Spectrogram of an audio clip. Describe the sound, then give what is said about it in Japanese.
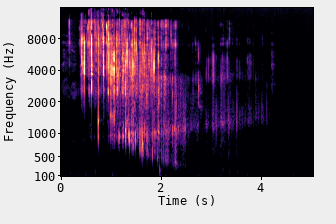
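Fizzy, crackling Meguru Hazy IPA beer pours into a Rueda glass for a couple of seconds, then the foam keeps hissing and popping softly as it settles. No one speaks. “はい、案の定、あわあわでございますね。”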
